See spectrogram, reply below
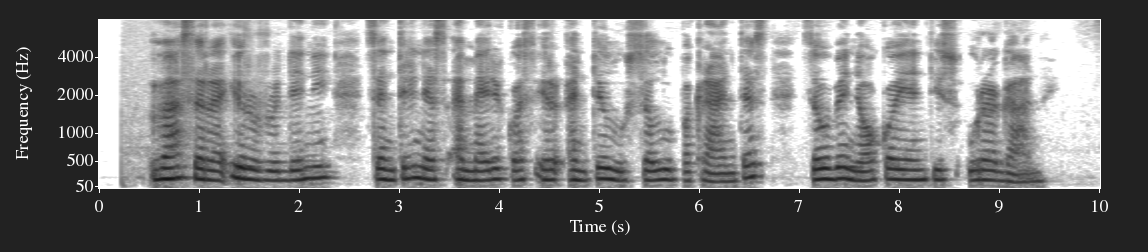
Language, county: Lithuanian, Alytus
